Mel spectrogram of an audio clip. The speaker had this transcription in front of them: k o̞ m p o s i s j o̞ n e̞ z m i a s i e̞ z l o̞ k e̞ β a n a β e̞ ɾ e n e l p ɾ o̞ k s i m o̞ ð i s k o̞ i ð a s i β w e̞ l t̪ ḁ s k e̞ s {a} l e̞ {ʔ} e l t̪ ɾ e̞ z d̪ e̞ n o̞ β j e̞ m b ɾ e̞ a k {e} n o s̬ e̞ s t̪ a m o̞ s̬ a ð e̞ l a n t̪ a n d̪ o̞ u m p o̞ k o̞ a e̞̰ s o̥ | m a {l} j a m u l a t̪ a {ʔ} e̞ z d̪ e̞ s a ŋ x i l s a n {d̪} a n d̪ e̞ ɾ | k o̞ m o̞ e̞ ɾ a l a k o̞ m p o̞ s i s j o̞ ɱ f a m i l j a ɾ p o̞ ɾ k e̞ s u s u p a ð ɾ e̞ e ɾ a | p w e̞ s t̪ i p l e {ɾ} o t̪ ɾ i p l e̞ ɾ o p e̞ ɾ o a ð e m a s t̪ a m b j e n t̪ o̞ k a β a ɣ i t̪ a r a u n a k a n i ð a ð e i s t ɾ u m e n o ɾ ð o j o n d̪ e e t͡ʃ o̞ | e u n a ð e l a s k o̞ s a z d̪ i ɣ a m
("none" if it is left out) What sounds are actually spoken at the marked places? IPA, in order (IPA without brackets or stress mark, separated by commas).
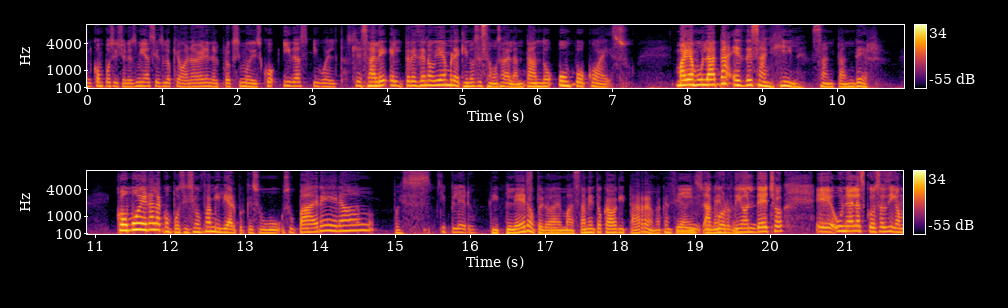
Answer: a, ʔ, i, ɾ, ʔ, t̪, ɾ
